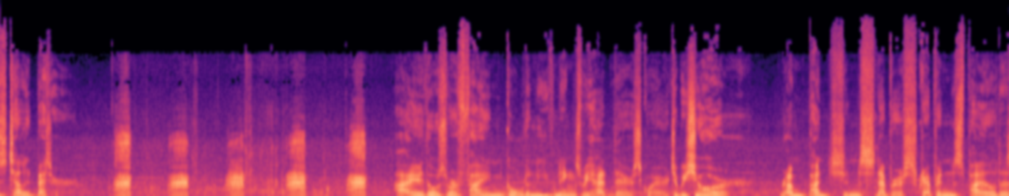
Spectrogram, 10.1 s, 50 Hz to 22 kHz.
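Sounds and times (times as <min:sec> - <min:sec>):
speech: 0:00.0 - 0:01.3, 0:04.0 - 0:10.0
duck quacking: 0:01.1 - 0:03.7.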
